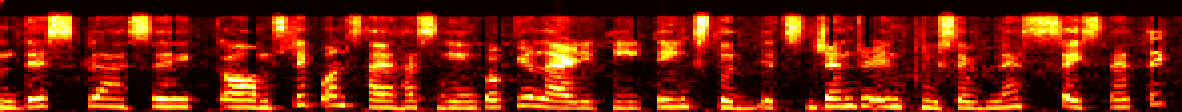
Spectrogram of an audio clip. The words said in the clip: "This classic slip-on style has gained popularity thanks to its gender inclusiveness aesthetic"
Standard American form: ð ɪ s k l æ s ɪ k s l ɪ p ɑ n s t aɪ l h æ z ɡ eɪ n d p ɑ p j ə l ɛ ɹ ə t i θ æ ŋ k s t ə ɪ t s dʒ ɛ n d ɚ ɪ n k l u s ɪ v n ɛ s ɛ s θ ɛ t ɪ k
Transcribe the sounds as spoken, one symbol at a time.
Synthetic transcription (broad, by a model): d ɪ s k l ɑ s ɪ k s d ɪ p ɑ n s t aɪ l h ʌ s ɡ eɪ n p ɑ p j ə l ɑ ɹ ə t i t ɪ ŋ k s t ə ɪ t s dʒ ɛ n d ɚ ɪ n k l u s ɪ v n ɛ s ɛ s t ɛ t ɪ k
